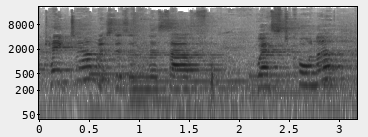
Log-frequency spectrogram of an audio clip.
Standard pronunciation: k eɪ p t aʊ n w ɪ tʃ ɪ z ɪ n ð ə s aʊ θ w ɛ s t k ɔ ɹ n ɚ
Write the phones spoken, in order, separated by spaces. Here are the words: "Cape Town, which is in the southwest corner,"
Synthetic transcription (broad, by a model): k eɪ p t aʊ n w ɪ tʃ ɪ z ɪ n ð ə s aʊ θ w ɛ s t k ɔ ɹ n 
